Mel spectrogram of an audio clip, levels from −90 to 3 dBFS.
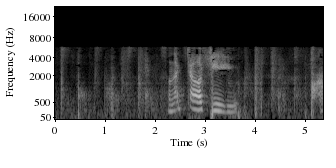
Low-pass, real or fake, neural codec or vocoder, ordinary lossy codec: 7.2 kHz; fake; codec, 16 kHz, 0.7 kbps, FocalCodec; MP3, 24 kbps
